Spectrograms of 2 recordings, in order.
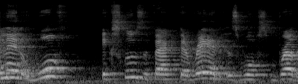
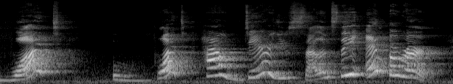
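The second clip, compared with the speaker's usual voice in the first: loud, higher indignant outburst; outraged; 4 semitones higher, 8 dB louder than usual. Retold or imitated. Reader reacting to the queen silencing Kai, loud outraged protest. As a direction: blast it like a reader betrayed by the plot.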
